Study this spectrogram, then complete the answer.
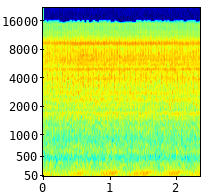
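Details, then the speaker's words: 1951 Studebaker with makeshift exhaust using a Corolla muffler, exhaust leaks noted, first cold start after a week: slow, lumpy idle with deep burble and loping beat; idle speed possibly set too low, may need increasing. "at first I think I don't speed needs to be increased but like Let It Go All the Way"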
